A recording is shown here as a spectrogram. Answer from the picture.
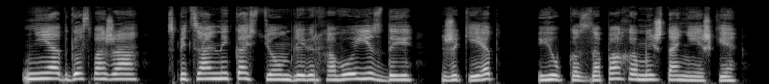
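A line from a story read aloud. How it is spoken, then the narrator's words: Even explaining tone. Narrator (Russian): пояснила ровным тоном Шерри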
